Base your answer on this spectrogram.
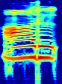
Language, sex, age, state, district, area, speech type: Tamil, female, 18-30, Tamil Nadu, Tirupattur, urban, read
